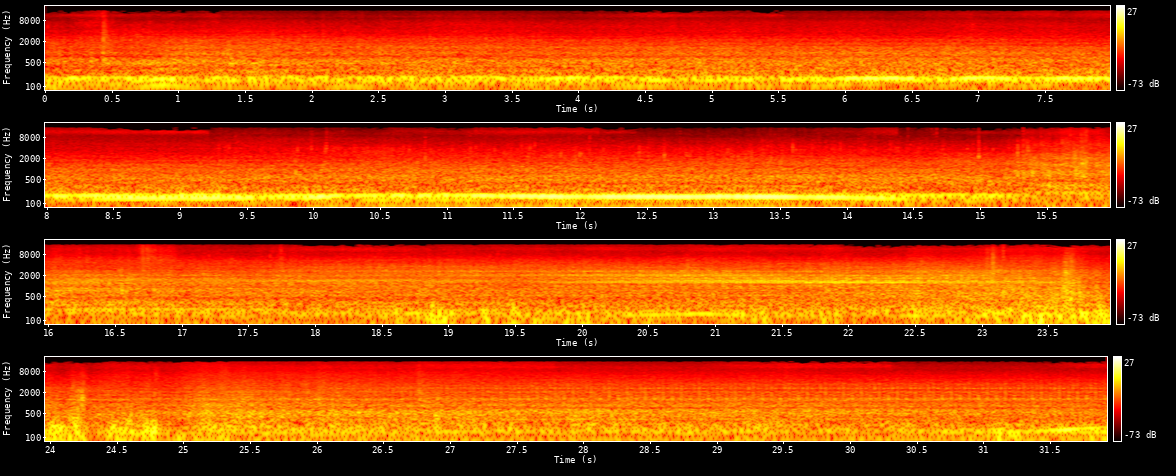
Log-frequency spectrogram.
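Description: Jeep Wrangler engines running at slow off-road crawling speed, the engine note rising and getting louder from about eight to fourteen seconds in. About halfway through the sound changes suddenly to a closer, noisier vehicle sound.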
